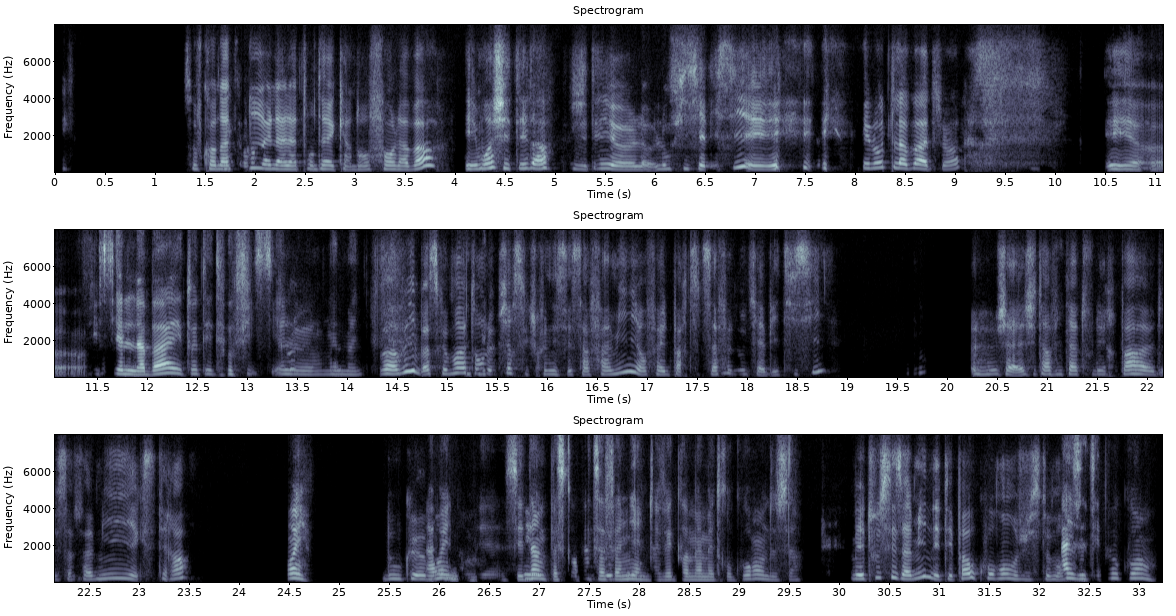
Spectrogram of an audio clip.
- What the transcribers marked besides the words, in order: other background noise; distorted speech; static; background speech; laughing while speaking: "et"; laughing while speaking: "tu étais"; unintelligible speech; tapping; unintelligible speech
- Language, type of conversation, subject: French, unstructured, As-tu déjà été confronté à une trahison, et comment as-tu réagi ?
